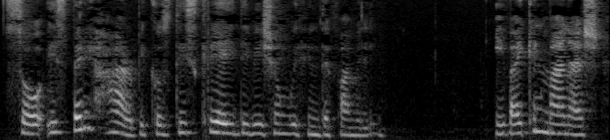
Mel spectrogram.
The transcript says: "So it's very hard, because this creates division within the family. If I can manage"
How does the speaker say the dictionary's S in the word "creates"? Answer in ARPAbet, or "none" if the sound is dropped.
none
